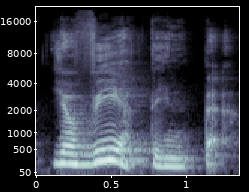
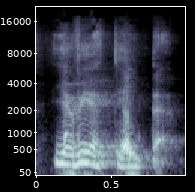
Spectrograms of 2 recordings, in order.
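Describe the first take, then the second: First: The phrase is said slowly and carefully. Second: The phrase is said quickly, running together. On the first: "Let's repeat it again" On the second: "if you say it faster, like we normally talk"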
